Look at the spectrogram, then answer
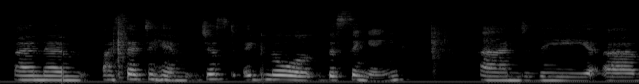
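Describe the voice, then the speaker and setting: A woman's dark, mellow voice at a medium pitch, with an English accent, ordinary pitch variation and a very slow pace. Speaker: nail art teacher. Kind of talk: live tutorial. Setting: Facebook livestream at a desk. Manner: soft-spoken, almost whispering. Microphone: microphone far away across the desk.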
